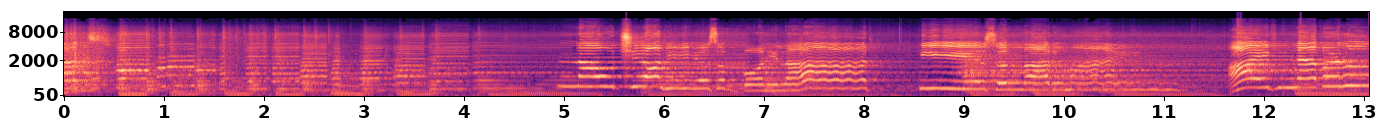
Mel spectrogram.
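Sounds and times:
person singing with vibrato: 0.0s - 1.2s, 4.9s - 13.0s
band playing chords: 0.0s - 13.0s.

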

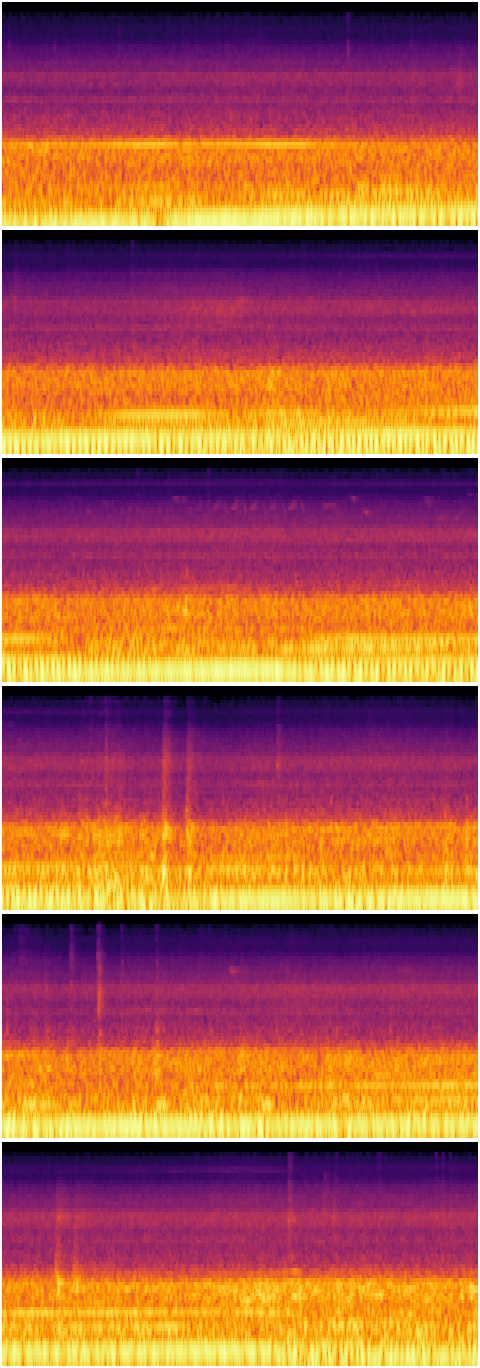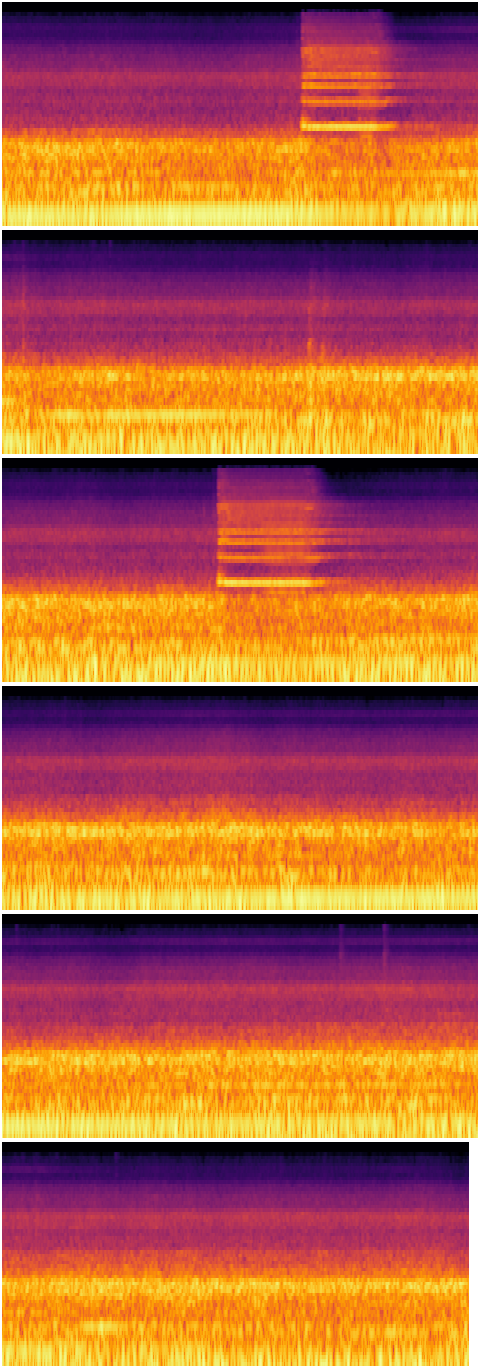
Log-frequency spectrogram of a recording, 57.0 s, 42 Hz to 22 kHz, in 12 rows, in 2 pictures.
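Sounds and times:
train running rumble: 0.0s - 57.0s
train horn blasts: 31.4s - 33.1s, 40.1s - 42.0s.

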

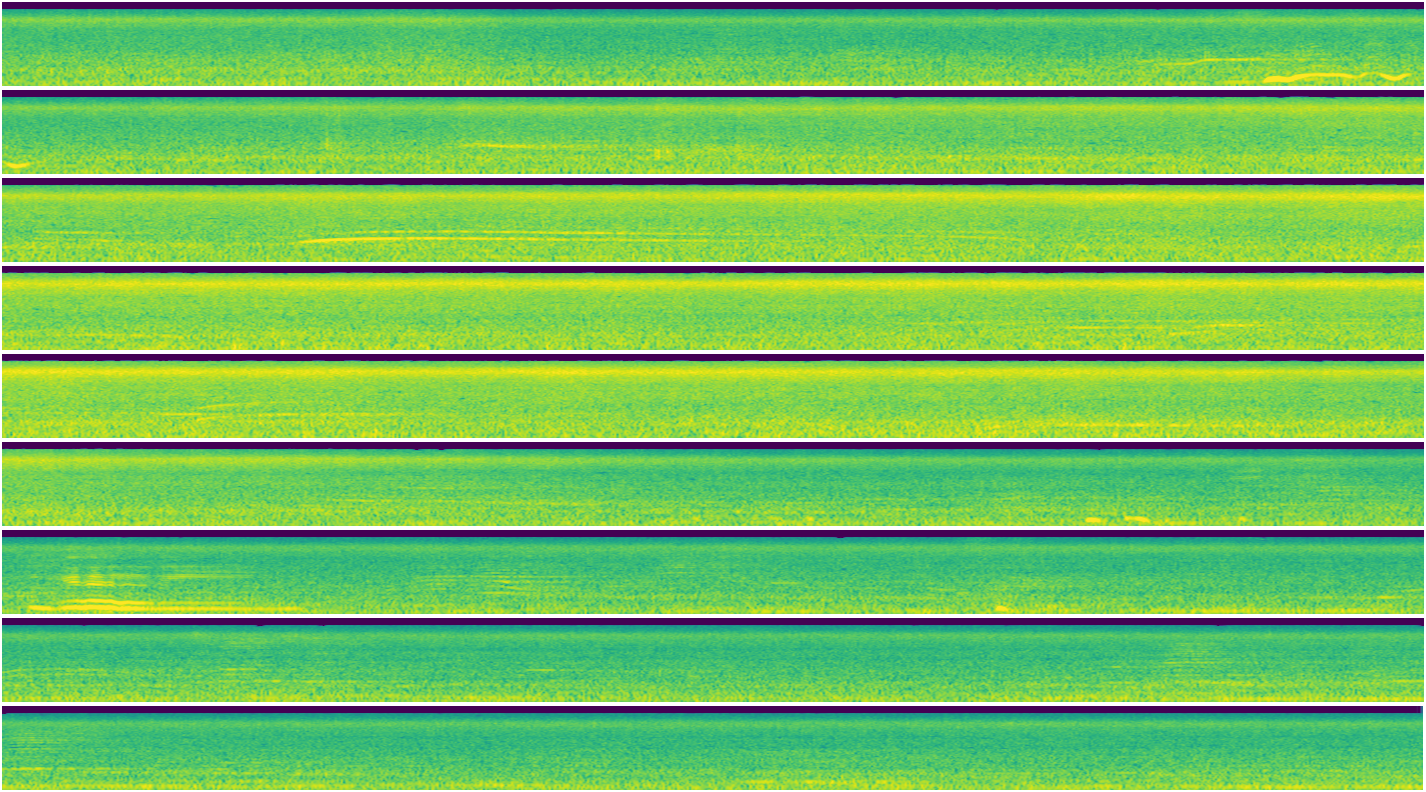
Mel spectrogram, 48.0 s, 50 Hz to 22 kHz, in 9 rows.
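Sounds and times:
fountain water jets splashing: 0.0s - 47.9s.

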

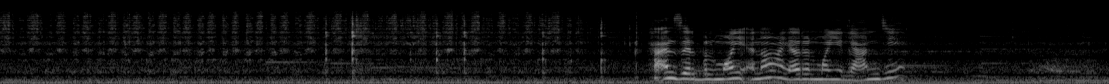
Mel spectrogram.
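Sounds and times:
spoon scraping in a pot: 0.0s - 6.4s.

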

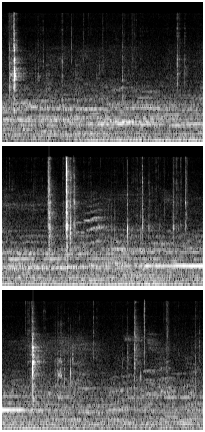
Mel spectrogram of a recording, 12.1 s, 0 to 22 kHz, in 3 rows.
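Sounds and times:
plastic housing clicks: 0.0s - 1.5s, 4.7s - 11.0s.

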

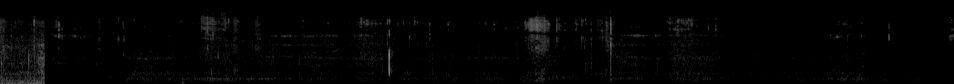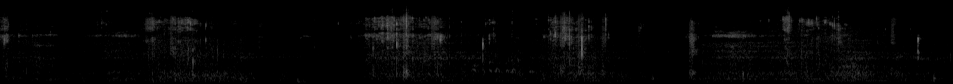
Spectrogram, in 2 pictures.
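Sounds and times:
footsteps crunching dry leaves: 0.0s - 0.5s, 13.1s - 15.7s.

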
